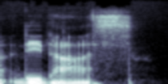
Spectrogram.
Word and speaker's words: Adidas: Is that how we pronounce it now? Adidas, long A.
